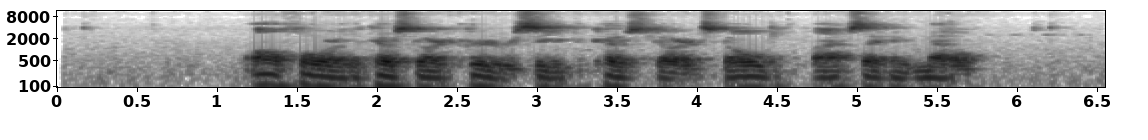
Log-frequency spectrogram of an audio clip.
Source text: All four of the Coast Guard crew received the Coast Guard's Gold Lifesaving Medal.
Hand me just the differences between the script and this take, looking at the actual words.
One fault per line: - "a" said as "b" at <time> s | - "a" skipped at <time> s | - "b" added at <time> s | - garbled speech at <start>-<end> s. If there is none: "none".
none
